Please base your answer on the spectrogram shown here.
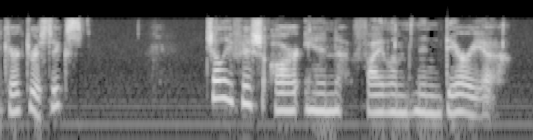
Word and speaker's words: Cnidaria: jellyfish are in phylum Cnidaria the sea is silent who put silent putters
